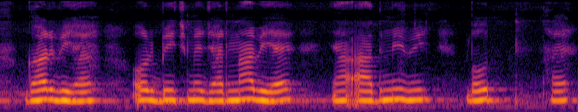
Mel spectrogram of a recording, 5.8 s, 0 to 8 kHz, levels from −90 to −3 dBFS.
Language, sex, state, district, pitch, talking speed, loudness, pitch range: Hindi, female, Bihar, Supaul, 220 Hz, 145 wpm, -29 LUFS, 210-225 Hz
